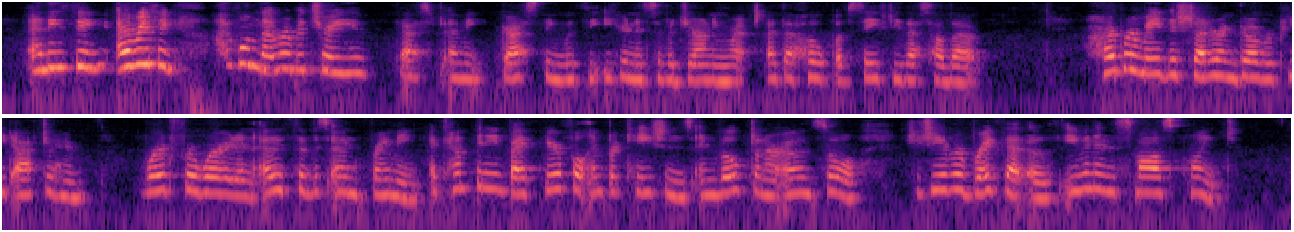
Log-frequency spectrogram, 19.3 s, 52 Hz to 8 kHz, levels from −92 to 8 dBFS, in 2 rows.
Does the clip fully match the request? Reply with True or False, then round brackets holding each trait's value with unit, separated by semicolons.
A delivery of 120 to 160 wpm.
False (190 wpm)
